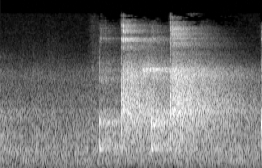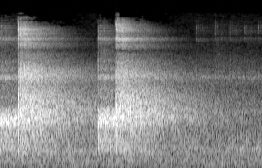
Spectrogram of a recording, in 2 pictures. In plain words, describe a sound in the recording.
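A table tennis ball bounces a few times on a table before a serve.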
